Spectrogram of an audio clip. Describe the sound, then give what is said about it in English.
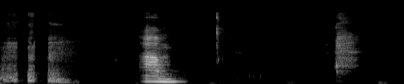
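A person coughs several times in quick bursts, followed by a deeper throat-clearing rasp and a couple more short coughs, with quiet pauses between. “Sorry, I have to cough again.”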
